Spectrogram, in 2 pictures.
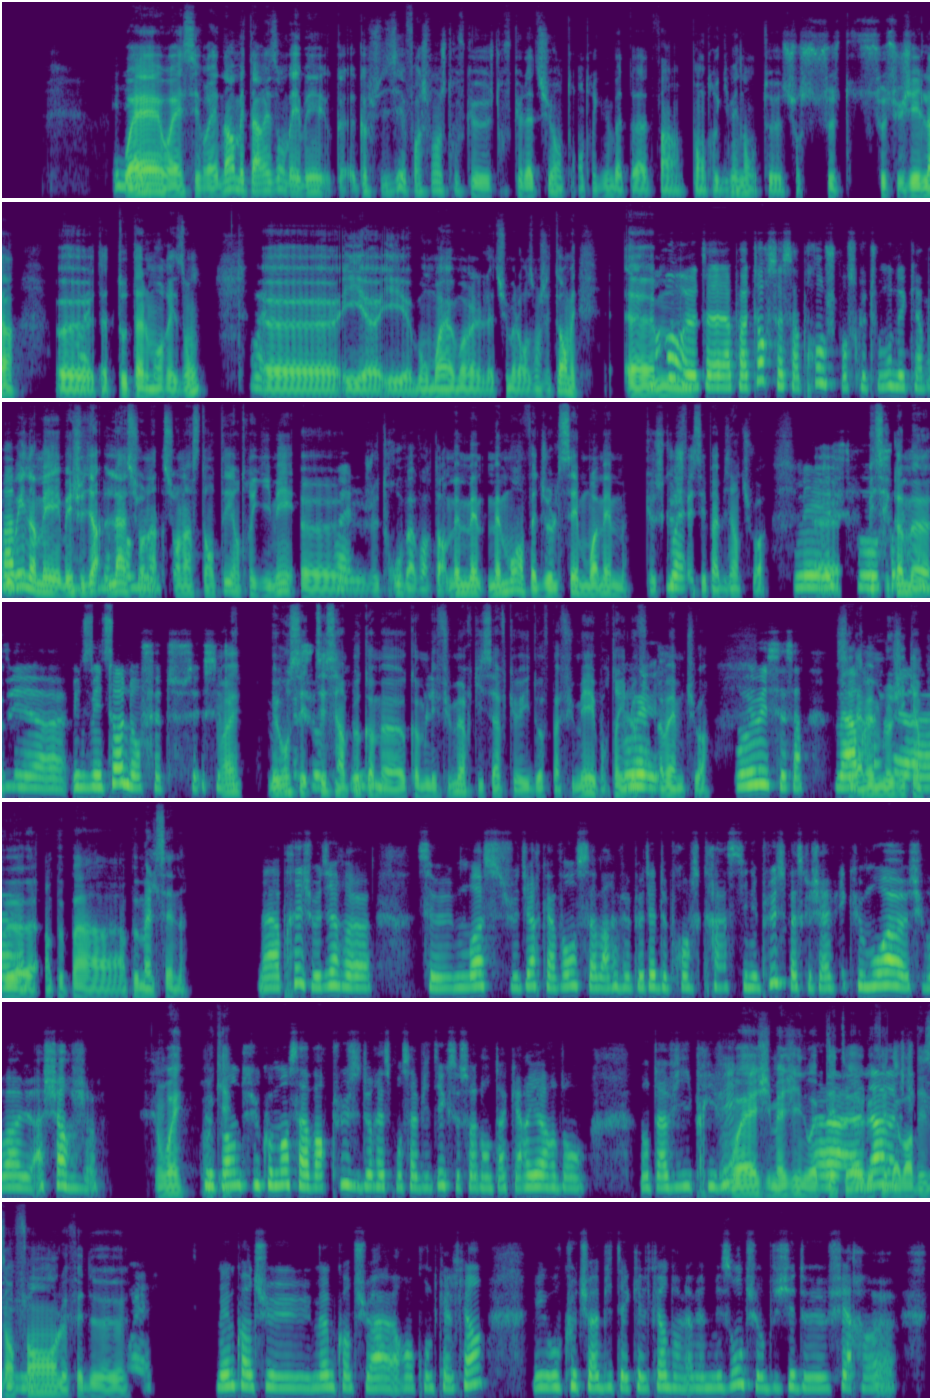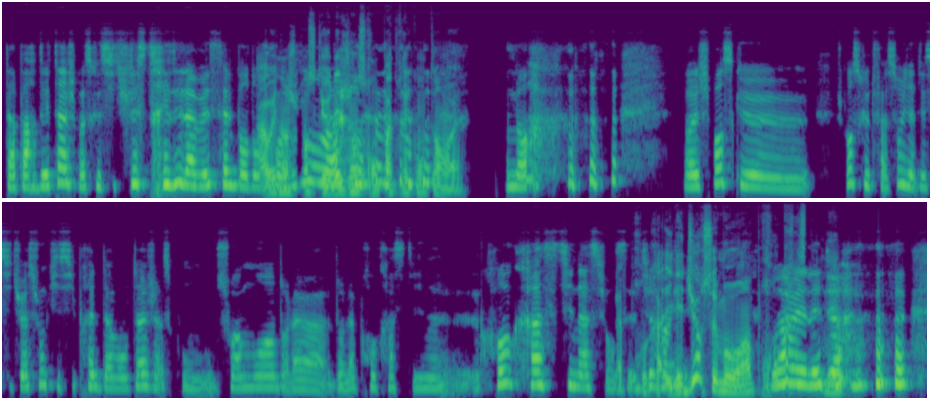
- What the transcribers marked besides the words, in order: tapping; laugh; laugh
- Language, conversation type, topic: French, unstructured, Quelles sont les conséquences de la procrastination sur votre réussite ?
